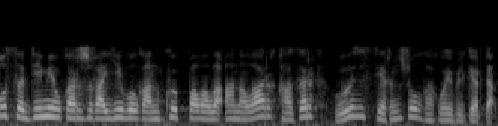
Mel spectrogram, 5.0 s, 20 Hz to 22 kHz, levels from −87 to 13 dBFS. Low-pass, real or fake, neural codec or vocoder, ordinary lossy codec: 5.4 kHz; fake; vocoder, 22.05 kHz, 80 mel bands, WaveNeXt; AAC, 32 kbps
